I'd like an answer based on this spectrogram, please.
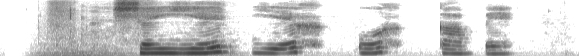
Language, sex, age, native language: Icelandic, female, 6, Icelandic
